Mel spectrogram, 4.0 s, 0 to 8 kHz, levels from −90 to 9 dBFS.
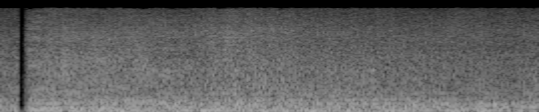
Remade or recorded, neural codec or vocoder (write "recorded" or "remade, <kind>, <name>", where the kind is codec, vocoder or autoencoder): remade, codec, SNAC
